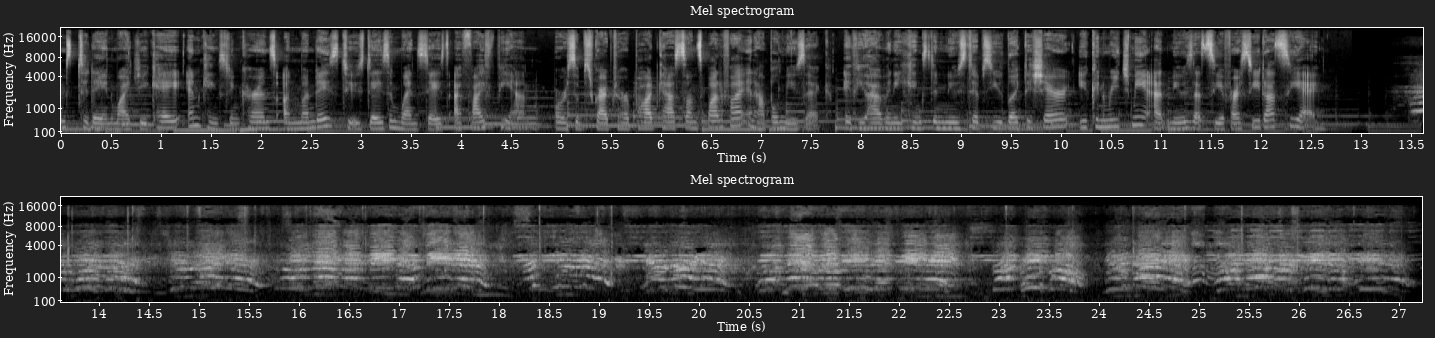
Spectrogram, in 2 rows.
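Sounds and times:
speech: 0.0s - 12.7s
crowd of striking graduate students shouting and chanting on a picket line: 13.3s - 27.2s.

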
